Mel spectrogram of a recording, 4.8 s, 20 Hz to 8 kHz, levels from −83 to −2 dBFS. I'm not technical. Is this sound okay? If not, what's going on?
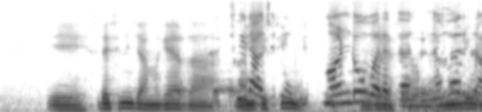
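No. Two problems can be heard.

The first is an echo leak. A delayed copy of the speech comes back, about a quarter to a third of a second late. It is faintest at the very start, near 0.0 s. It is clearer from 1.78 to 2.44 s, from 3.01 to 3.4 s, and from 4.02 s to the end. The likely cause is a loudspeaker on one end of a call. Its echo blocker let part of the sound through.

The second is speech suppressed in double talk. From 2.07 to 3.29 s, and again from 3.67 s to the end, the main speech dips noticeably quieter in patches. That happens while the other side's voice is also playing on the loudspeaker. The echo blocker likely could not tell the two apart, so it turned both down.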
